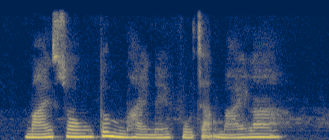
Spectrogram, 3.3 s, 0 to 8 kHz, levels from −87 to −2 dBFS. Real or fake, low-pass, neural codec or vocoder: fake; 7.2 kHz; codec, 16 kHz, 6 kbps, DAC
